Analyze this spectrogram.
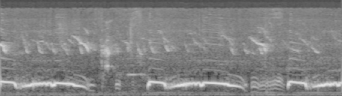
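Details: Ring-necked dove, an Indian bird, in morning activity: a low, drawn-out coo that dips and swells, repeated about every two seconds, with thin high chirps of small birds behind.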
